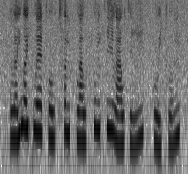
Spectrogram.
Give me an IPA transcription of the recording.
l ɐ˨˥ j w ɐ˥ j kʷ ɛː˧ kʰ o˨ w t͡sʰ ɐ˧ ŋ kʷʰ aː˨ w kʷʰ ɐ˥ ŋ t̪ʰ iː˥ l aː˨˧ w t͡s iː˨˥ | pʰ uː˨˩ j kʰ ʊ˨˥ ŋ

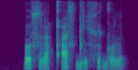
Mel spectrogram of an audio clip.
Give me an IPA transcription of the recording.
o˥ s l ʏ˩ qʼ əː˥ s d i˩ x ʏ˥ ɡ o˩ l

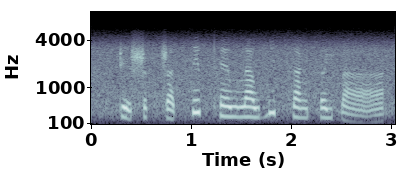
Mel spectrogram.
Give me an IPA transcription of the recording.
ʈ i˨˩˨ ʂ ə˨˩ k̚ ʂ a˨˩ t̚ s e˦˥ p̚ t̪ʰ ɛ˧ w l a˧ w ɓ i˦˥ t̚ s a˧ ŋ h ə˧ j ɓ aː˨˩˨

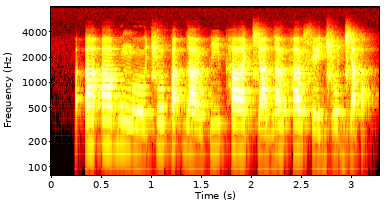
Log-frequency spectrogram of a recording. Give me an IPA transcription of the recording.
ʔ ä˦ ʔ ä˦ b o˦˨ ŋ o˨ ʊ̯ t͡ɕ o˦˨ ʊ̯ p ä˦ ʔ d a˨ ʊ̯ p i˦ pʰ ä˦ t͡ɕ ä˨ d a˦˨ ʊ̯ h a˦˨ ʊ̯ sʰ e˨ d͡ʑ o˦˨ d͡ʑ ä˦ ʔ

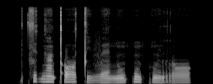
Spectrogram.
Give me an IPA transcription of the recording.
t͡s ɪ˦ ɡ ã˦ kʼ ɔ˦˨ t i˨ β ɛ˨ n ũ˦ p ũ˦ kʷ ĩ˨ r ɔ˦

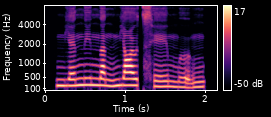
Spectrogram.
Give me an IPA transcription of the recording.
m j ɛ˧˥ n̪ i˥ n̪ a˥˩ n m j ɑ˥ ʊ̯ t͡sʰ e˧˥ ɪ̯ m ʊ̰˨˩˦ ŋ

